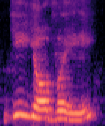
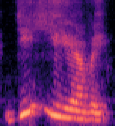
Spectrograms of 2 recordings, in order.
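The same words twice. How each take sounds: First: Дійовий with final -ВИЙ stressed; stress on the ending. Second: Дієвий drawn out with stress on Є; stress on the stem. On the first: Teacher contrasting stress for pupils, дійовий stressed at the end. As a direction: hit the last syllable, дійо-ВИЙ. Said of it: "падає на закінчення". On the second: Teacher contrasting stress for pupils, дієвий stressed on Є. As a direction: slowly stress the middle syllable, ді-Є-вий. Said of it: "наголос у нас падає на основу". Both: Shown as a demonstration.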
